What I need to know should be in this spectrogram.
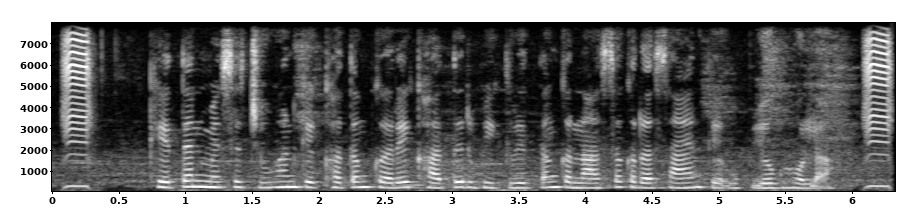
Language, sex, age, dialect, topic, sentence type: Bhojpuri, female, 25-30, Northern, agriculture, statement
